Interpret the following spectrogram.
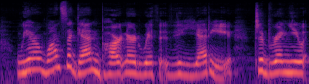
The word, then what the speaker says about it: Yetee: Just remember, Yeti is spelled YETEE.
